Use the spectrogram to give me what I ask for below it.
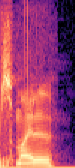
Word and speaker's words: SMIL: SMIL, Smile könnte man sagen. Ähm, ich glaube, Smile wird es auch ausgesprochen.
